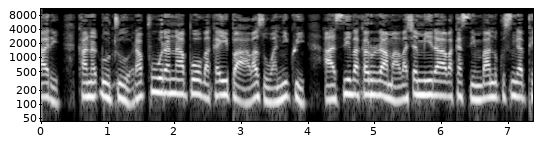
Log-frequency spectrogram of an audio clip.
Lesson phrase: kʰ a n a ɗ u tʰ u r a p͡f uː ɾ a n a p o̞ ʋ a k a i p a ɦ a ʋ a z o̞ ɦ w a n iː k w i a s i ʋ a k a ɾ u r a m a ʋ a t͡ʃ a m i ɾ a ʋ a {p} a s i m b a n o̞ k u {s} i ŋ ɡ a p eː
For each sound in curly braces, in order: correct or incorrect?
incorrect: k, correct

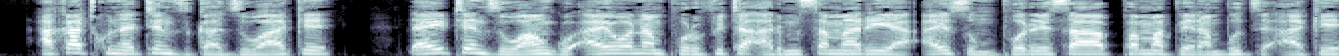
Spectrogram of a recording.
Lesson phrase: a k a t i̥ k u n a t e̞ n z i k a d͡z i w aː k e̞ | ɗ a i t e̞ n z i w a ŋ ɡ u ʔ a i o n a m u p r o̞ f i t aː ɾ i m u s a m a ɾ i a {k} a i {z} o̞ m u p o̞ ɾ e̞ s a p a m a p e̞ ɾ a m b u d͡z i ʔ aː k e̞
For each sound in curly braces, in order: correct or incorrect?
incorrect: ʔ, correct

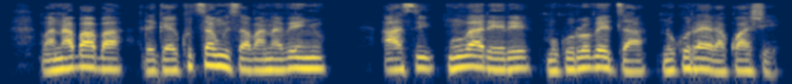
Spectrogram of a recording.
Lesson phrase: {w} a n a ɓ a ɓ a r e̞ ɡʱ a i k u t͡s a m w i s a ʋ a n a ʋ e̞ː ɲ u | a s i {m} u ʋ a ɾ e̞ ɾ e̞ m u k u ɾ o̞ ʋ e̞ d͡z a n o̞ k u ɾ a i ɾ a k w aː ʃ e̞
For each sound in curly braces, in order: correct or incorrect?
incorrect: ʋ, correct

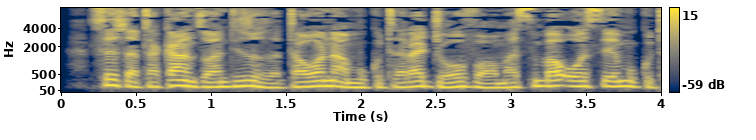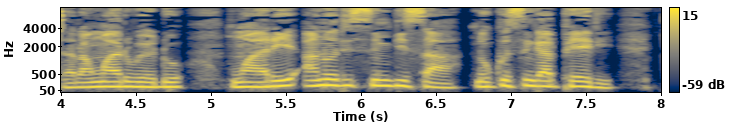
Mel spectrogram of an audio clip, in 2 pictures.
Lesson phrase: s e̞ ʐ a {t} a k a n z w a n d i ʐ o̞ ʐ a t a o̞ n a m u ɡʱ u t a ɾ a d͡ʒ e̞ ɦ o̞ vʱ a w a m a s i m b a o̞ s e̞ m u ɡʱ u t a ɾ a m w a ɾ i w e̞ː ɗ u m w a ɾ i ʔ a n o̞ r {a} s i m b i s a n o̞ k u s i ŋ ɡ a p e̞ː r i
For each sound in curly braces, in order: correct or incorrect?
correct, incorrect: i

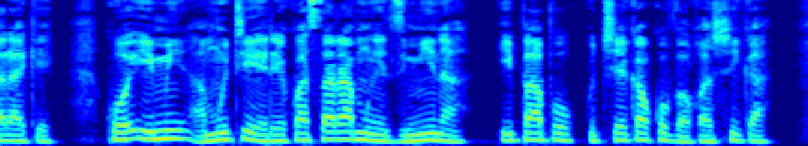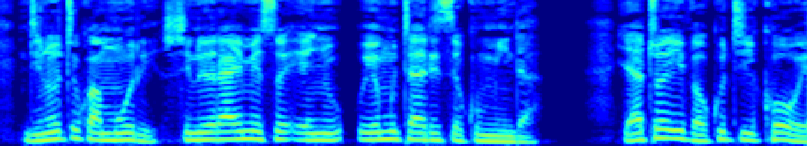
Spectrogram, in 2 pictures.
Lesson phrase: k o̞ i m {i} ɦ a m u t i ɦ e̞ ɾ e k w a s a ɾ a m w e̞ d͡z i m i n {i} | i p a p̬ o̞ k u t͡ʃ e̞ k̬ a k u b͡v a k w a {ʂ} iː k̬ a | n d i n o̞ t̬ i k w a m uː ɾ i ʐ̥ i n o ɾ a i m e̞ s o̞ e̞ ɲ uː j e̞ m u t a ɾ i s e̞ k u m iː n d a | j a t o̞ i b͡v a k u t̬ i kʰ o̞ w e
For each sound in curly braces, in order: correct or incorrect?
correct, incorrect: a, correct

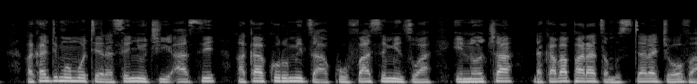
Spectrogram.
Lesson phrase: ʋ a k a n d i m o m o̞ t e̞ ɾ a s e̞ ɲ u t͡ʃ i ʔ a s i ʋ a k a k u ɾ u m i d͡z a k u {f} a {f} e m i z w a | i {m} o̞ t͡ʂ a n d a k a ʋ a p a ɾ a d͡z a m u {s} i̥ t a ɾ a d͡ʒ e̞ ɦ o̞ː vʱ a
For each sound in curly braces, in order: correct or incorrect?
correct, incorrect: s, incorrect: n, incorrect: z

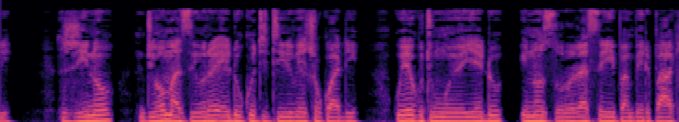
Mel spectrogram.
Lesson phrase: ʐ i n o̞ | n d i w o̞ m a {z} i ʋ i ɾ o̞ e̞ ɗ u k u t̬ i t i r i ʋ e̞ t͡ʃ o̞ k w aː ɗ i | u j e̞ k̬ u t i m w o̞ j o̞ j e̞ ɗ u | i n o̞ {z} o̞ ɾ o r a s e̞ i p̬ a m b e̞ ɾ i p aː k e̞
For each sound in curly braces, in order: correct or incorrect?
correct, correct

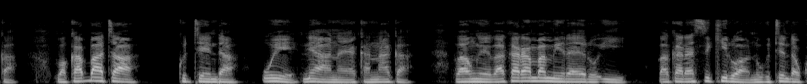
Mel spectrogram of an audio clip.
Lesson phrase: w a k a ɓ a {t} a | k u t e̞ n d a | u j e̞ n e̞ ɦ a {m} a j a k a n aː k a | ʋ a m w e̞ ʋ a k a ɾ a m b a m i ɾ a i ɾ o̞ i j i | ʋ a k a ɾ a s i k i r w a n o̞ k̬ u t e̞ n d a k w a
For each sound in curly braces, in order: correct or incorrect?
correct, incorrect: n

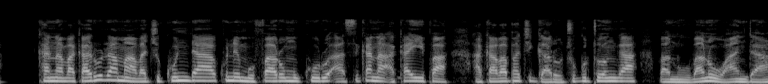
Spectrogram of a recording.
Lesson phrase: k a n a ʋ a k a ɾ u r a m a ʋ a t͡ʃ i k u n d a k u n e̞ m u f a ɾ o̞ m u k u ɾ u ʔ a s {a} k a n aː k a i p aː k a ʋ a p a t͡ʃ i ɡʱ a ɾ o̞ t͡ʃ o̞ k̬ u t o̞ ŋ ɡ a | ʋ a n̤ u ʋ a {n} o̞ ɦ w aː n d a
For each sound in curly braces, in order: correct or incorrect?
incorrect: i, correct

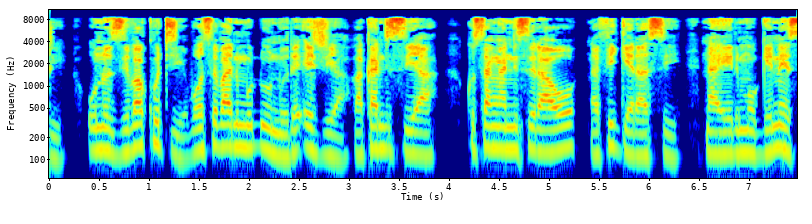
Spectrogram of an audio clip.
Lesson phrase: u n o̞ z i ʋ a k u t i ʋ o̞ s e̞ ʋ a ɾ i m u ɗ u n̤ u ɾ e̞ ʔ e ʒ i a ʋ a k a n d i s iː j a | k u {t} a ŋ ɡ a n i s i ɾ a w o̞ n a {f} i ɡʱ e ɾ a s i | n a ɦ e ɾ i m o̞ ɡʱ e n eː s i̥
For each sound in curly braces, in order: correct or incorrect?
incorrect: s, correct

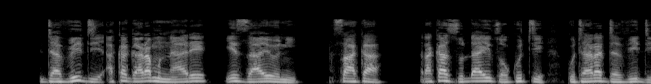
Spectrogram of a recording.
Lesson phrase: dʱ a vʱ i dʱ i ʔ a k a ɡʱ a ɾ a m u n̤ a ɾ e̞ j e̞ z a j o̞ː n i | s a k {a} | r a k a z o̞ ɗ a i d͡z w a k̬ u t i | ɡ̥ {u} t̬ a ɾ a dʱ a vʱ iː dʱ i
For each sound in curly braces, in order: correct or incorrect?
correct, correct

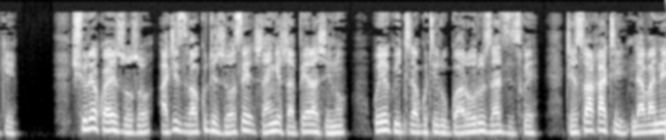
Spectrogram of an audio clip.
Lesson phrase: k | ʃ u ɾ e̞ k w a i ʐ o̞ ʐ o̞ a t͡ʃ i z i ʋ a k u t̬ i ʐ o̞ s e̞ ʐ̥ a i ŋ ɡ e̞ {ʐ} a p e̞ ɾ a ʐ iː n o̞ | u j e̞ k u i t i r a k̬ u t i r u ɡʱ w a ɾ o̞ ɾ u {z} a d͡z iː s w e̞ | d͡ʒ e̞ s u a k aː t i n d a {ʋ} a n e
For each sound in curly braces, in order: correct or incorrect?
correct, correct, correct

